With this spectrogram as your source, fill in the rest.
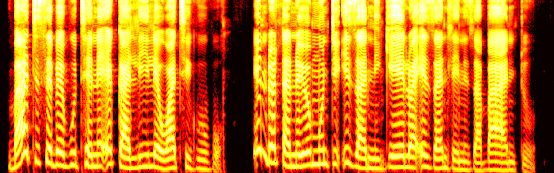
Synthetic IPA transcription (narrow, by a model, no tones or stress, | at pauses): βatʰisɛβeβutʰɛnɛːɡ̥ʱalilɛwatʰiɣuːβɔ̰ | indʱɔd̥ʱanɔjomuntʼuʔizaniɣɛlwaʔɛzand͡ɮʱenizaβaːntʼṵ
